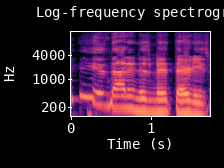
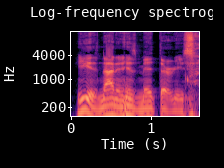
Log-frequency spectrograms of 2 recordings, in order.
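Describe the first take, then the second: First: Higher, louder mocking repeat of "He is not in his mid-thirties"; mock outrage. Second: Said in the usual way. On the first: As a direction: throw the line back in disbelief, louder and higher. Repeats line, mocking emphasis.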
